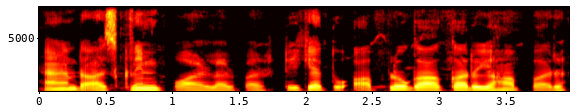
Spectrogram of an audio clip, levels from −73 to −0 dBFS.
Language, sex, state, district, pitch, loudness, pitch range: Hindi, male, Madhya Pradesh, Katni, 145 Hz, -17 LUFS, 135-160 Hz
